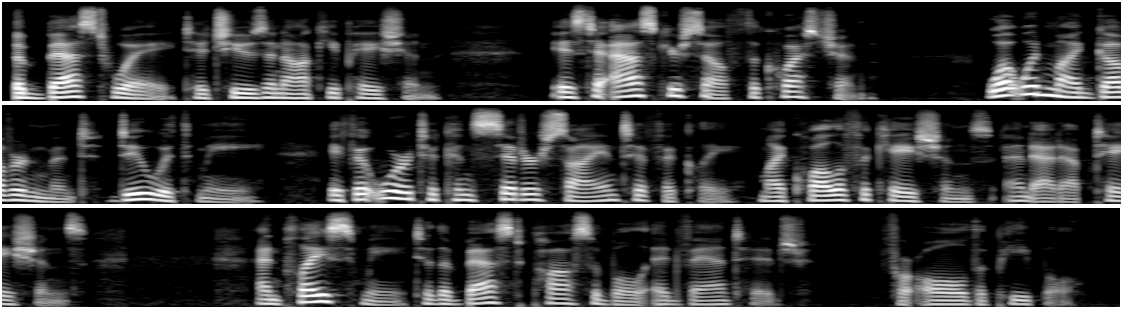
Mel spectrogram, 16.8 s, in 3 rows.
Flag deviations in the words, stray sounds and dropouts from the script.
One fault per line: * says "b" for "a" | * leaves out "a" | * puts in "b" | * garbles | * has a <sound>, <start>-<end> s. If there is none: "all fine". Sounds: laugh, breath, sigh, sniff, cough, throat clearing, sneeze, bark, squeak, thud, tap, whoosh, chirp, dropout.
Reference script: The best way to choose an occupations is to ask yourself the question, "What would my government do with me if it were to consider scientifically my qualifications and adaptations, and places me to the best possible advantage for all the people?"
* says "occupation" for "occupations"
* says "place" for "places"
